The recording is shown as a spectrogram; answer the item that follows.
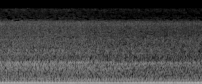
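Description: Mercedes-Benz W111's 2.3-litre M180 straight-six, newly converted from dual carburetors to fuel injection, idling steadily at a high idle of about 1,300 rpm because it has not yet been tuned.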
